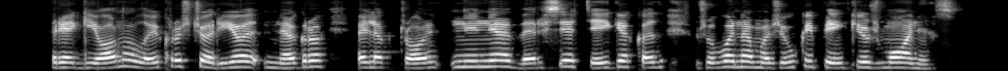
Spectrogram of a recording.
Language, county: Lithuanian, Kaunas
